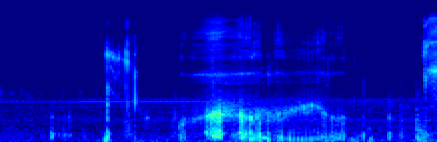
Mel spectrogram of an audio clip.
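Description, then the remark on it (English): A wet sip from a cup: a short slurp swelling in the middle, surrounded by soft mouth and lip noises, with no one talking. “Take a table sip, dude.”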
